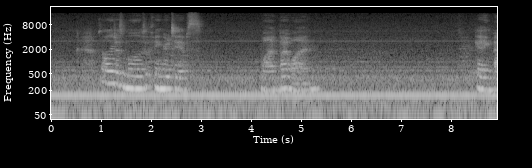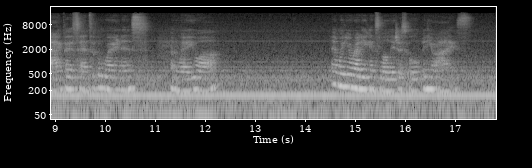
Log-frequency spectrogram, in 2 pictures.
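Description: A young woman speaks softly and calmly, pausing between short phrases.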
